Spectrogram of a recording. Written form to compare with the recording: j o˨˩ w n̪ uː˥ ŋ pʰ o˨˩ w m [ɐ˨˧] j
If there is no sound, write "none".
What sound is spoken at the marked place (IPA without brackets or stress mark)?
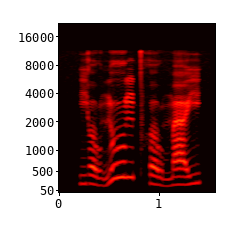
ɐ˨˧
